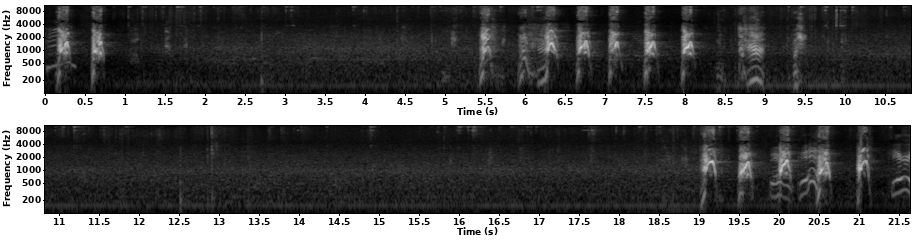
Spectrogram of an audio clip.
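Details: Gracie, a pet dog, barking while playing ball outdoors as it starts to rain: bursts of sharp, fairly rapid barks in clusters, a run near the start, another mid-clip and a final flurry, with quiet gaps between.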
